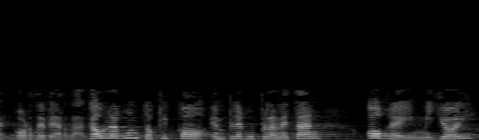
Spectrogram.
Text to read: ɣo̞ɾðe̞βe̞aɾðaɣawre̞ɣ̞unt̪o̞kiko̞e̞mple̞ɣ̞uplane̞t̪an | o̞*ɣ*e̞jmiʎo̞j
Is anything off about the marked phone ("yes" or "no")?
no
